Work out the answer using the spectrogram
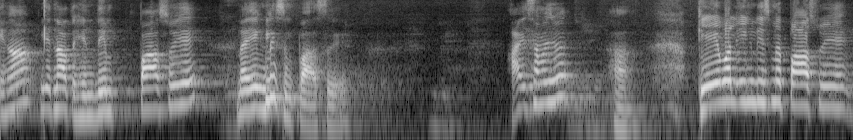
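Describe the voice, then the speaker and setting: A man teaching an exam-prep math lesson, counting out each calculation aloud step by step and often checking that the class has understood. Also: very high voice.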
